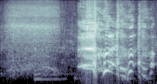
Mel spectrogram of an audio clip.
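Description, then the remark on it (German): A short stretch of steady low background hum, then loud, harsh coughing: three or four rough bursts in quick succession that trail off unevenly. “du darfst nicht so laut husten.”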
